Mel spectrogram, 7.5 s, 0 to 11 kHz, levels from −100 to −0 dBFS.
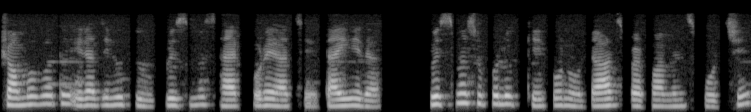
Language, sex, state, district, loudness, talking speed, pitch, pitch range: Bengali, female, West Bengal, Kolkata, -31 LUFS, 120 wpm, 205 Hz, 185-230 Hz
